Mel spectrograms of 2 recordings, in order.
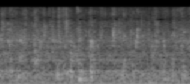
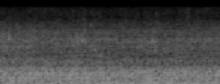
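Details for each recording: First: Well, as you can hear, they're noisy. They splash water around. They do airate the system. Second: Aquaponics siphon drain fitted with a muffler tube: water rises at the top and drains down a long tube below the surface, drawing air bubbles out the bottom (venturi effect aerating the fish tank); soft, steady, quiet gurgle with faint hum, no slurping or surging.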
